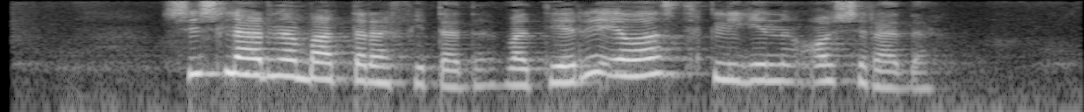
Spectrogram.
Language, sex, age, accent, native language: Uzbek, female, 18-24, Toshkent viloyati, Uzbek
